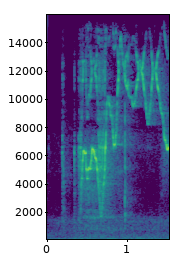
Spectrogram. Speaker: so if you can hear that squeak sound that means you're getting a really good cut on the material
